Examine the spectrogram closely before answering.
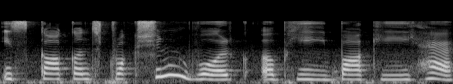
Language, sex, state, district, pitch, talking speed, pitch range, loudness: Hindi, male, Punjab, Fazilka, 235 Hz, 80 wpm, 225-255 Hz, -17 LUFS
